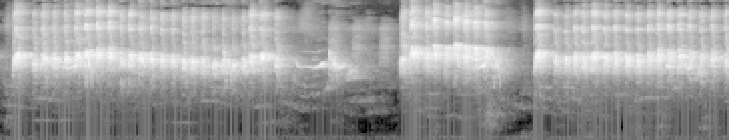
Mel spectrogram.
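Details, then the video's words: Horsfield's babbler singing, a recording meant for tutoring songbirds: three bursts of rapid, buzzy, rattling chatter, the first lasting about three seconds, separated by short quieter gaps with a faint twittering note. "Pelanduk Semak cocok untuk masteran burung Cendet dan Murai Batu"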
